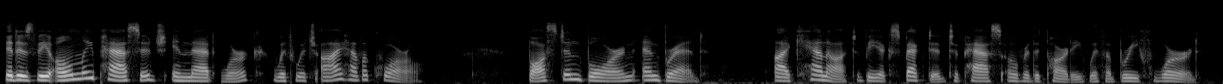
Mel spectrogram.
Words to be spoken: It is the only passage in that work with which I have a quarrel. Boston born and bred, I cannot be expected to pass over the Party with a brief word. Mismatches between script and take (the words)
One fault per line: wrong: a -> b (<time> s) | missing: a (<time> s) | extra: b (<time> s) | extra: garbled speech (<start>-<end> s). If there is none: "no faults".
no faults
